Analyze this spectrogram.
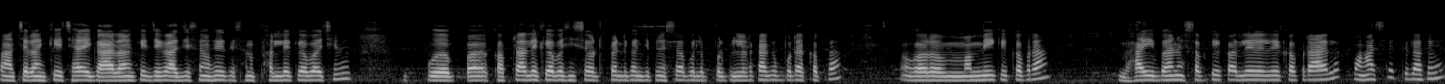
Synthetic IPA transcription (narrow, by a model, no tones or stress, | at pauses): pãt͡ʃɾəŋɡket͡ʃajɡaɾə̃ŋked͡ʒeɾad͡ʒjəsəmet̪esənpʰəlːekeəbɛt͡ʃʰime | kəpɾalekeəbɛt͡ʃʰisoɾʈpẽɳʈɡə̃nd͡ʒipnesəblləɽkakebuɾakəpɾa | oɡəɾməmːekekəpɾa | bʱaibənsəbʱkeklellekəpɾaelʋəɦãset̪eləkme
